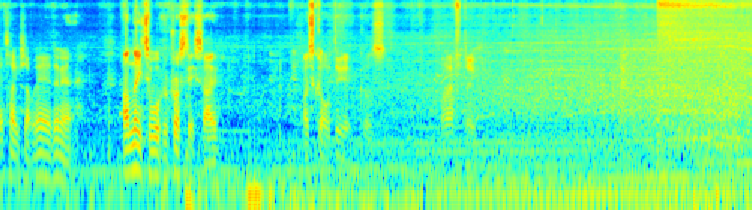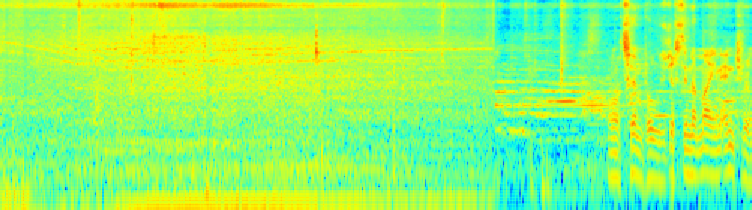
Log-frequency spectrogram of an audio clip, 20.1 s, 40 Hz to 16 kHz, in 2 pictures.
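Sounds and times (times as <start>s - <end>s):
heavy vehicle engine rumble passing: 1.0s - 16.7s.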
